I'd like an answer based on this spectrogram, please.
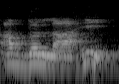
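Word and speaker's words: عبد الله: Why did you start with the the because you do not pronounce one dhamma. Okay. So you pronounce only Abdu. Okay. Abdul and here you pronounce Allahi. Oh okay. So this dhma will become kasra. And the whole sent means the whole sentence will become abdullah.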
